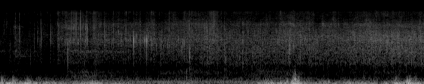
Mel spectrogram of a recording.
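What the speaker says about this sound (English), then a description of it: "I love the sizzle." Food for people and a dog sizzles on an outdoor cooking surface, a faint continuous crackling hiss with soft low pops and occasional handling knocks.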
